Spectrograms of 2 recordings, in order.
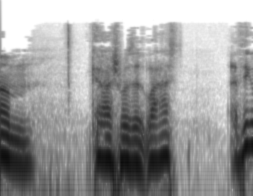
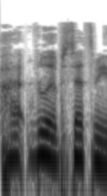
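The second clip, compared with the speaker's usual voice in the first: ordinary talk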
